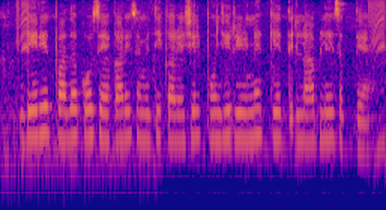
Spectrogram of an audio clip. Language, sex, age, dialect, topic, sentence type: Hindi, female, 36-40, Hindustani Malvi Khadi Boli, agriculture, statement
